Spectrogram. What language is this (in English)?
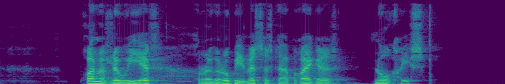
Danish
